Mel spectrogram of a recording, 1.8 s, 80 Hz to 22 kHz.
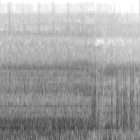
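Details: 8 kW 12 V Chinese diesel air heater in a workshop, running normally at temperature after a low power supply was sorted: even steady hum, constant fan whir, strong airflow, no surging or pulsing.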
